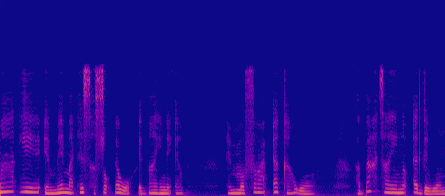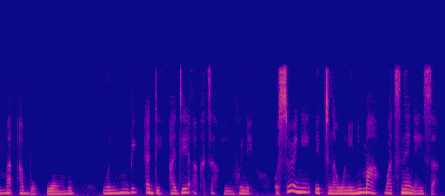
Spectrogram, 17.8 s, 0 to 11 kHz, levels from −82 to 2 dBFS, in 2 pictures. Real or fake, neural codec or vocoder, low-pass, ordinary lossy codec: fake; codec, 16 kHz, about 1 kbps, DyCAST, with the encoder's durations; 7.2 kHz; AAC, 48 kbps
